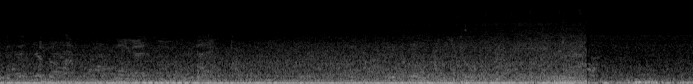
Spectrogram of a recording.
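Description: Men talk faintly in the distance.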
